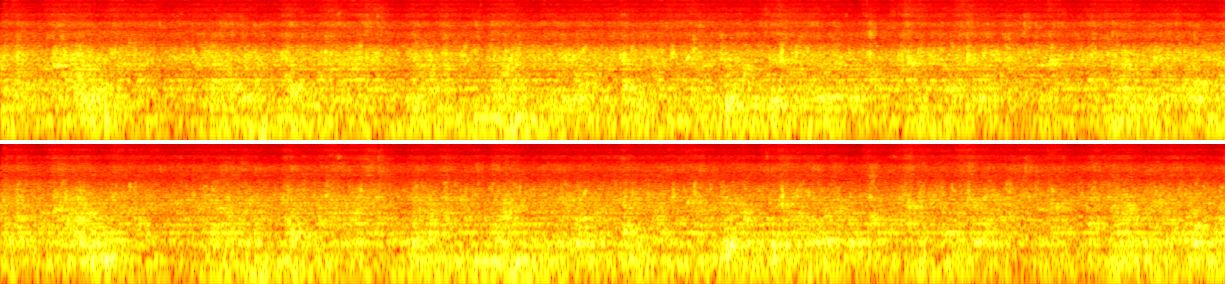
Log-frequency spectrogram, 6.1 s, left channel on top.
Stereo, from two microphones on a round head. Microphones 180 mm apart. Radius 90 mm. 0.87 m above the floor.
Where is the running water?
75° left (ahead or behind), 4.5 m.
